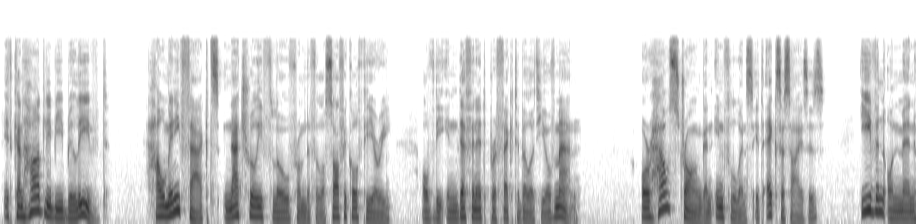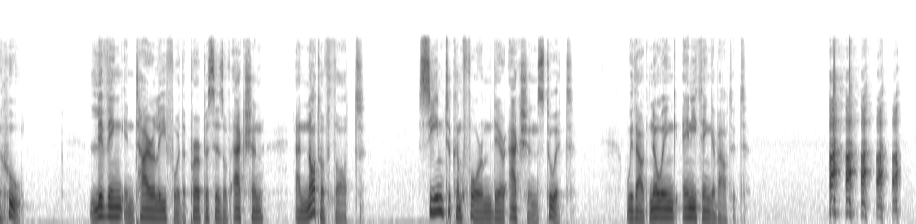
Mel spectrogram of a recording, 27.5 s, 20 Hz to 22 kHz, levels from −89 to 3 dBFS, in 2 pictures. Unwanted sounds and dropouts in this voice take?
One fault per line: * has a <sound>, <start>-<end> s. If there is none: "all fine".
* has a laugh, 26.2-27.3 s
